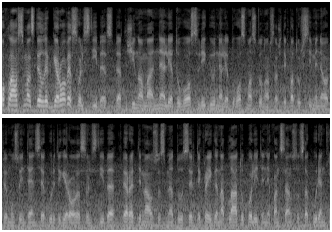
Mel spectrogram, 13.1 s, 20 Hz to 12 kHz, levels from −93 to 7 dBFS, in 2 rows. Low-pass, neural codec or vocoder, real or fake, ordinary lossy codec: 9.9 kHz; none; real; MP3, 64 kbps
